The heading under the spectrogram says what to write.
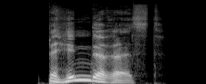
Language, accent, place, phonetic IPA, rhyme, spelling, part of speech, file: German, Germany, Berlin, [bəˈhɪndəʁəst], -ɪndəʁəst, behinderest, verb, De-behinderest.ogg
- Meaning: second-person singular subjunctive I of behindern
